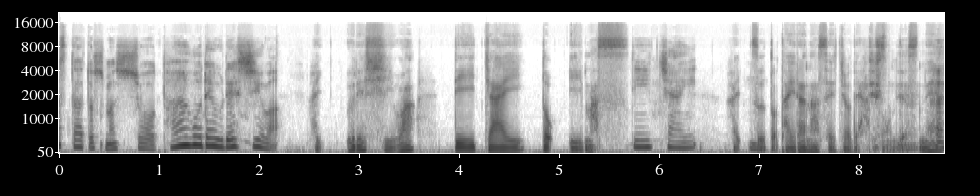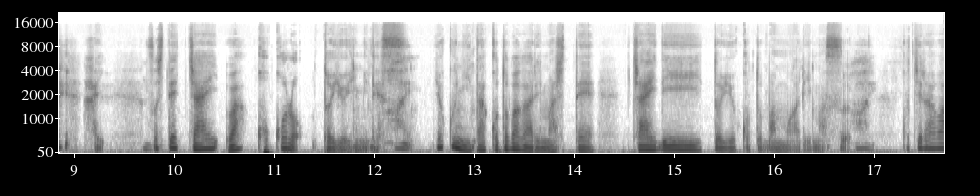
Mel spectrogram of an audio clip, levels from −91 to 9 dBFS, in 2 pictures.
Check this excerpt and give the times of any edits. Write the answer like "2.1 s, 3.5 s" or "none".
4.7 s, 9.7 s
